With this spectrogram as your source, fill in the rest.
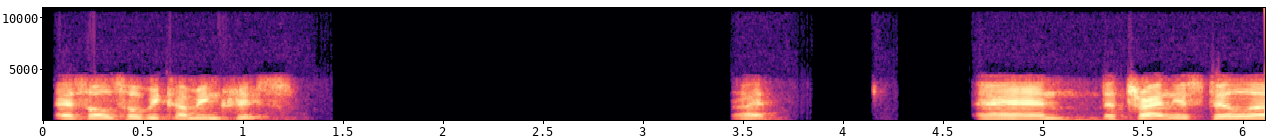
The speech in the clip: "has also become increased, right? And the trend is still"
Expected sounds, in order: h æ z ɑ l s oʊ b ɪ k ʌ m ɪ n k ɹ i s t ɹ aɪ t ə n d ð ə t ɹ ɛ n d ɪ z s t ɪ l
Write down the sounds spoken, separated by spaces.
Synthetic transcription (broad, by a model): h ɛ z ɑ l s oʊ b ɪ k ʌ m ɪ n k ɹ i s ɹ aɪ t ə n d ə t ɹ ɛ n ɪ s t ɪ l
